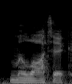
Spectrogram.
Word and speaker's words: Milotic: said melodic so melodic Milotic honestly some people probably pronounce Milotic malotic yeah I've heard people pronounce it melodic how do you pronounce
